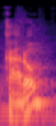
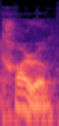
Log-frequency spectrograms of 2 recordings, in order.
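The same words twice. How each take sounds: First: The r is a quick Spanish tap. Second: The r is a curled English-style r. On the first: The speaker calls it right. "instead of caro" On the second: The speaker calls it wrong. "it comes like caro"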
